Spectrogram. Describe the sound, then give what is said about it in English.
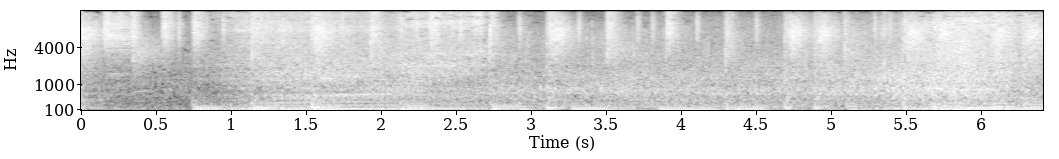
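A car engine roars to life after a brief lull, then revs and accelerates steadily with shifting gears and a hint of tire noise as a woman drives the car off, loud throughout. “The feds spot the car and follow it.”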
